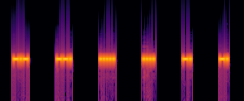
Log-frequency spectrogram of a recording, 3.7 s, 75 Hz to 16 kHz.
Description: Morse code, heard as a keyed tone, about 51 wpm, spaced as for 17 wpm, 700 Hz. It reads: KG5HNN
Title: USA Call Signs - 6 Characters - 6x Character Spacing - 50wpm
